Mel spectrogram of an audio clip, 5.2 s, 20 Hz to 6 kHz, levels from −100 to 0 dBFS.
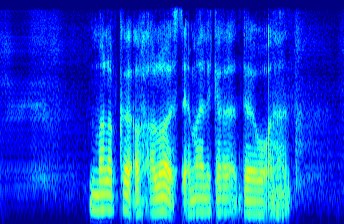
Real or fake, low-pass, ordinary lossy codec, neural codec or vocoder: fake; 5.4 kHz; AAC, 32 kbps; codec, 16 kHz in and 24 kHz out, 0.9 kbps, LongCat-Audio-Codec, fine tuned four codebook decoder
